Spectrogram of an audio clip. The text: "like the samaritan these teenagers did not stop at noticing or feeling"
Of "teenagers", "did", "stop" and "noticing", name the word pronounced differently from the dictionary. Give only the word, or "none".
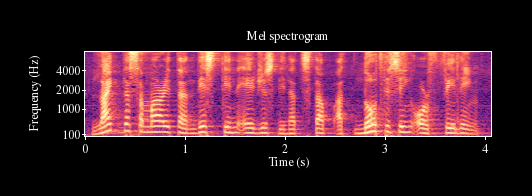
teenagers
